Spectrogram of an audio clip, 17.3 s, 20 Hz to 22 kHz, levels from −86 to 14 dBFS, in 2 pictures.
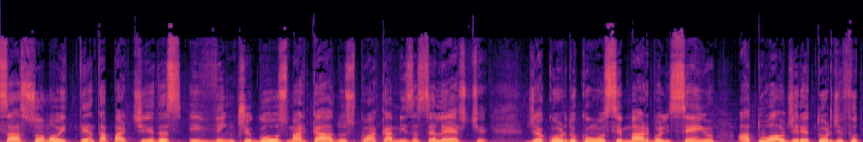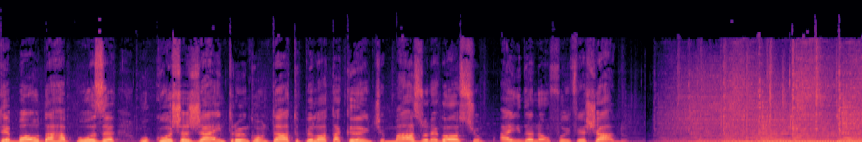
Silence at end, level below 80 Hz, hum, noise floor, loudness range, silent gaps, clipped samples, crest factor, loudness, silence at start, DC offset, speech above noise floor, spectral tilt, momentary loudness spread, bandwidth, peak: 0 s; -30 dBFS; none; -32 dBFS; 5 LU; none; under 0.1%; 12 dB; -14 LUFS; 0 s; under 0.1%; 20 dB; -5 dB/octave; 8 LU; 18 kHz; 0 dBFS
